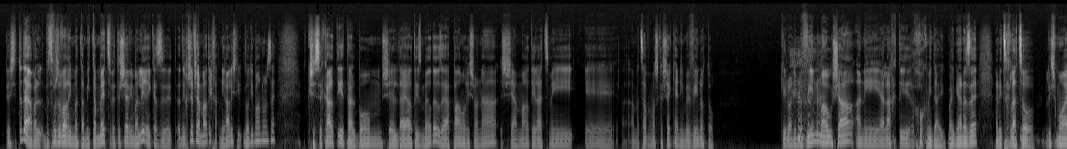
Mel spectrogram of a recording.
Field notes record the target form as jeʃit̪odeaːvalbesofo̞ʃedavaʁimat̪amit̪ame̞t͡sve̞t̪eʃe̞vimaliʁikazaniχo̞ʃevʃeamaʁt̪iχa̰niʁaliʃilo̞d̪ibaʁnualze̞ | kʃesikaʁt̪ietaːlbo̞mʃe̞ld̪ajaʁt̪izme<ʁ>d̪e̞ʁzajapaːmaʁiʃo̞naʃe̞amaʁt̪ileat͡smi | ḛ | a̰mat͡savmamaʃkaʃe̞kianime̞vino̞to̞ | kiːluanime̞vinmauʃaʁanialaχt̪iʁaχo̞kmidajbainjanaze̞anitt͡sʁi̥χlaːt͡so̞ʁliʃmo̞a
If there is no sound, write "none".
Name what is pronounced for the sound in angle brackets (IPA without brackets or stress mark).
ʁ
